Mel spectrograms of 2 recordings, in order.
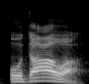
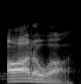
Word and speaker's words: Odawa: Odawa, some people say Ottawa.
